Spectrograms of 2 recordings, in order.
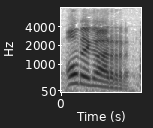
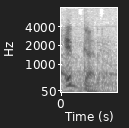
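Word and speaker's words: Ødegaard: El córner para Odegar, aunque dice Sande que se dice Edgar, se pronuncia Edgar.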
